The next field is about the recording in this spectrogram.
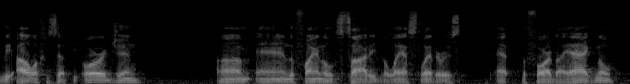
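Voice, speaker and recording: A man speaks with a very deep, low pitch. His pitch variation is ordinary. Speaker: researcher giving a talk. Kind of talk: lecture to an audience. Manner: fast; hesitant, many ums.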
